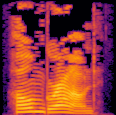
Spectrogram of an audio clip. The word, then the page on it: home ground: British English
